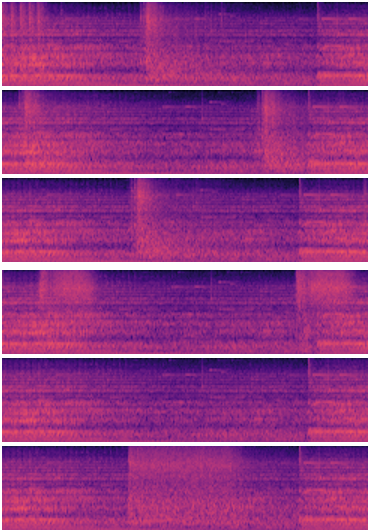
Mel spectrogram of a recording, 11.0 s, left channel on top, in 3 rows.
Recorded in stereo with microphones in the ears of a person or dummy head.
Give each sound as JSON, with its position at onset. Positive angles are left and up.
{"t": 0.0, "sound": "a helicopter", "side_deg": -10}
